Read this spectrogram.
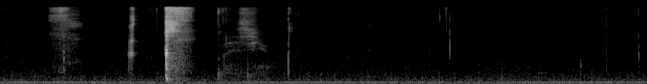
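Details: Sneeze recorded on day one: one sharp, sudden sneeze against quiet room hum, with a few soft breathy sounds before and after.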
